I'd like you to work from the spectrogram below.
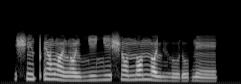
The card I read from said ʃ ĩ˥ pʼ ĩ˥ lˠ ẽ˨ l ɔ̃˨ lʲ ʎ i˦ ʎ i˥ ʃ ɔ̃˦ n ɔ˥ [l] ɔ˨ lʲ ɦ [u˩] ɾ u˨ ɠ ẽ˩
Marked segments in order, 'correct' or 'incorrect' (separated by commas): incorrect, correct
